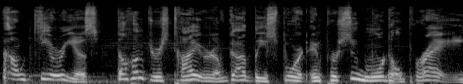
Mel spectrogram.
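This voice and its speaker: The speaker uses a put-on character voice at a middle pitch with very wide pitch swings. The pace is fairly slow. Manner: funny, theatrical.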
